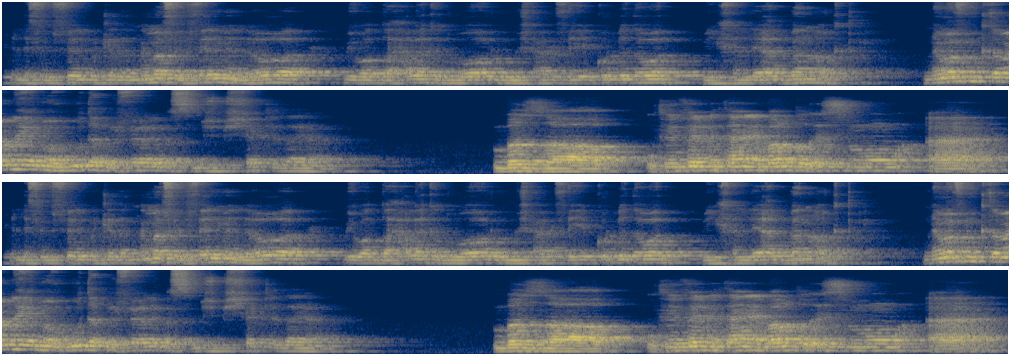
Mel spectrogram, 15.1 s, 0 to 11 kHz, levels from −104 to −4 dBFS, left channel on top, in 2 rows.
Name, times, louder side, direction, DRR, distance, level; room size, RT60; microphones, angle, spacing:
voice 1, 0.1-2.2 2.6-6.3 6.9-10.0, equal, 40° right, 0 dB, 0.6 m, -31 dB
voice 2, 11.2-12.1 12.4-15.0, equal, 15° left, -2 dB, 0.4 m, -26 dB
3.5 x 2.6 x 2.2 m, 0.91 s
head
